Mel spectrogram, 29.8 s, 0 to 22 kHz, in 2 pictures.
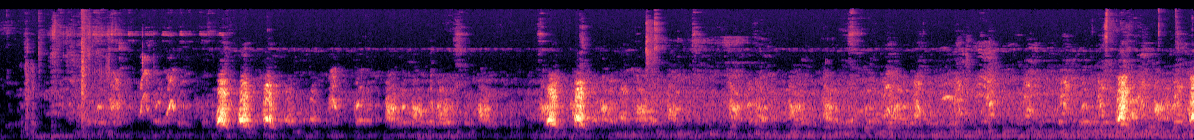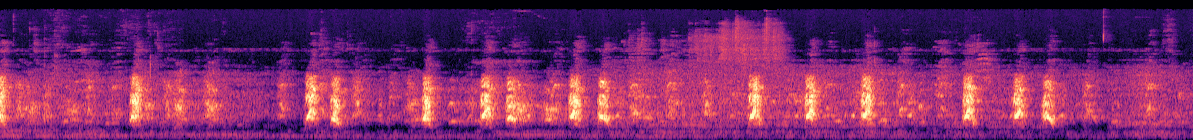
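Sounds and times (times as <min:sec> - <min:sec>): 
steady low hum: 0:00.0 - 0:29.8
several dogs barking in a neighborhood: 0:00.9 - 0:29.8.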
